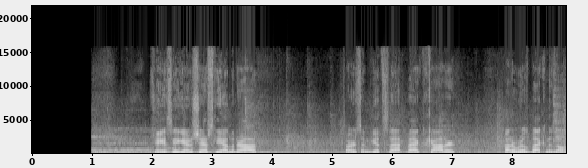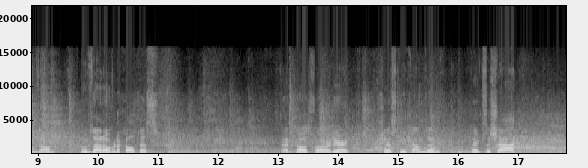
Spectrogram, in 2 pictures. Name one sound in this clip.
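Ice skates scrape and glide across a rink.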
